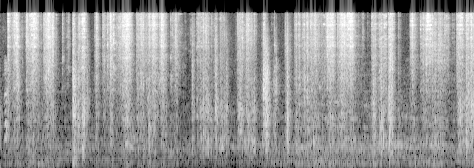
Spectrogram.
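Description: Cutlery and kitchen utensils clinking and clattering, lifted out of a wire dish rack and dropped into a kitchen drawer in a quick, irregular run of clicks.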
